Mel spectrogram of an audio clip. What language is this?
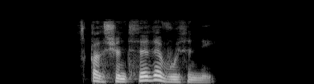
Kabyle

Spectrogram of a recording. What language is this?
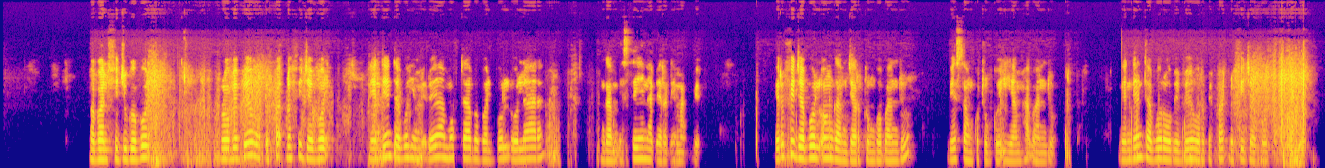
Fula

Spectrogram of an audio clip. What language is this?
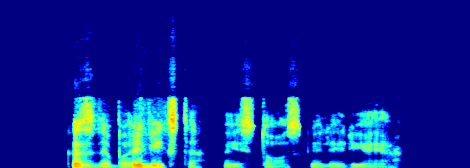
Lithuanian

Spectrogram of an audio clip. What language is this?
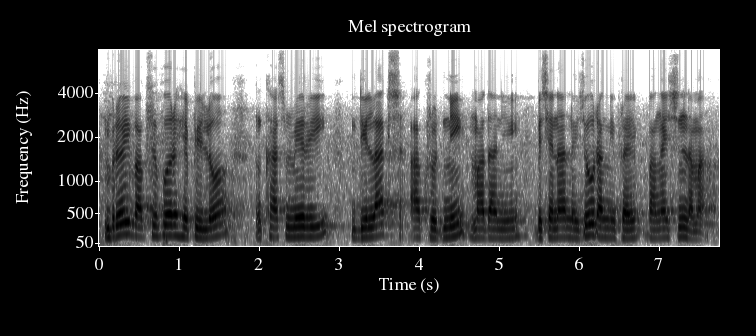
Bodo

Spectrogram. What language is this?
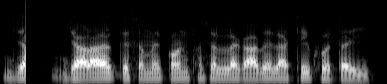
Magahi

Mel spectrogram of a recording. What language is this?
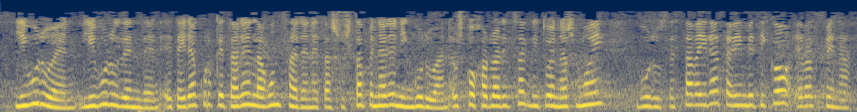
Basque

